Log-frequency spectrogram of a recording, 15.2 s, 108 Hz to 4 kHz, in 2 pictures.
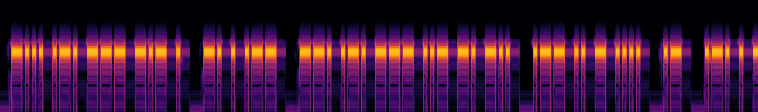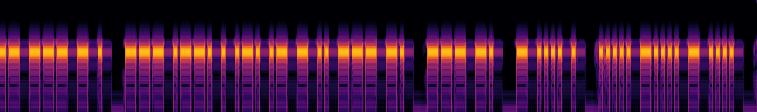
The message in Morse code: BROKE NEW GROUND WITH A REMOTE OPERATION ON THE 56TH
